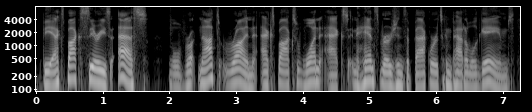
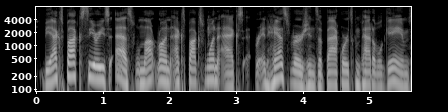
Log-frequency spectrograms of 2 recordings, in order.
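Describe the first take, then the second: First: It is said a little more slowly. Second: It is said at a normal, quick pace.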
